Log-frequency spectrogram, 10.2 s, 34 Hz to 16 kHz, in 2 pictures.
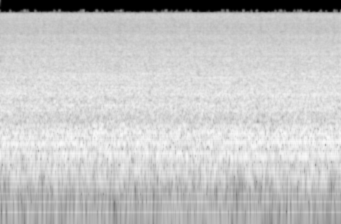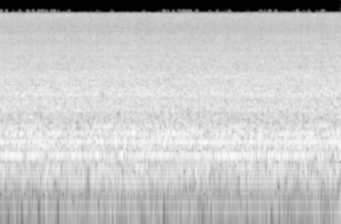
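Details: Steady, even exhaust hiss with no puffing or ticking at idle and light revs while warming up on a 2001 Audi A4 Quattro 2.8L V6, after replacing the blown flex pipe and adding a spacer on bank 1 sensor 2; exhaust sealed.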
